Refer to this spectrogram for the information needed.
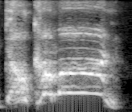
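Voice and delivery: a heart crying out to keep going; inner shout. Acted. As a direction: burst out with it. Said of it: "In his heart, he's saying".

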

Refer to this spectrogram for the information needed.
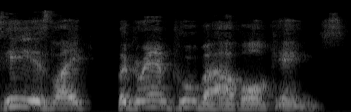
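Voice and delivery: ordinary talk, nothing marked

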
